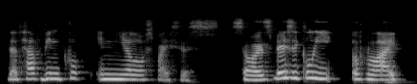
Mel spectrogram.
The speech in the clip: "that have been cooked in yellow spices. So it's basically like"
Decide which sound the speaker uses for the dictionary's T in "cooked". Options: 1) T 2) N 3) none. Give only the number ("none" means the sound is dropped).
1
